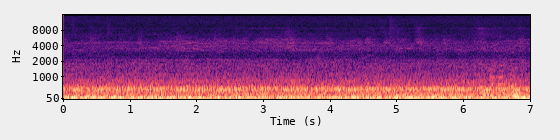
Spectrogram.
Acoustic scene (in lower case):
bus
